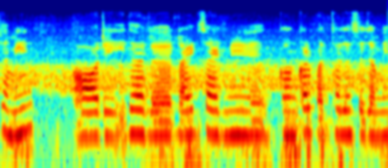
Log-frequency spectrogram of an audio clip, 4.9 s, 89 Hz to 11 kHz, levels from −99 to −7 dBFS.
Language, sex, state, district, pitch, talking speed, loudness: Hindi, male, Chhattisgarh, Raipur, 230 Hz, 125 wpm, -16 LUFS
